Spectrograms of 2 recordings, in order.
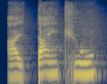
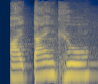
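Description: No difference in how they are said.

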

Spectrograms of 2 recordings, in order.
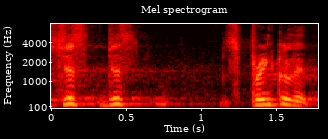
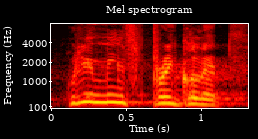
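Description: First: Casual and matter-of-fact, "sprinkle it" tossed off lightly; mother-in-law, offhand. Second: Louder, higher, baffled "Sprinkle it"; incredulous. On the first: Retold or imitated. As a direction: shrug it off like a seasoned cook. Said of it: "Marina's mom, she goes". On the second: Real, not acted. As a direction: throw the phrase back in disbelief. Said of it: "incredulous repeat of mom's advice".

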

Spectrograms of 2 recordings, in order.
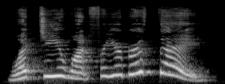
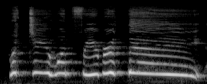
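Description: First: High, eager bear voice; storybook Bear. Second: Very high, held echo voice; echoing moon. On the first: Bear asks the moon about a present, high character voice. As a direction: ask keenly with lifted pitch. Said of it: "asked Bear". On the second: Moon echoes bear's question, very high echo voice. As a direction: throw the question back like an echo. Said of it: "asked the moon". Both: A narrator's reading.

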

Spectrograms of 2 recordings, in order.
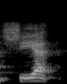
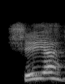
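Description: First: Said in the usual way. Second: شية jumps high; high stressed take. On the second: Shown as a demonstration. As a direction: lift شية sharply up. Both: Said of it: "أذكركم بأمثلة تعرفونها".

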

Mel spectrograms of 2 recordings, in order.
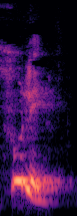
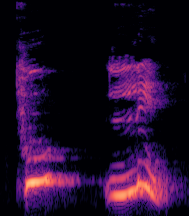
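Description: First: Said in the usual way. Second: "Poulet" in two high, loud beats; teacher sounding out "Poulet" with a gap; split into syllables. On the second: Shown as a demonstration. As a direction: break "Poulet" after the first syllable. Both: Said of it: "la première syllabe".

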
